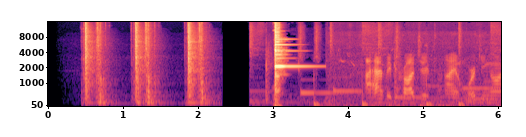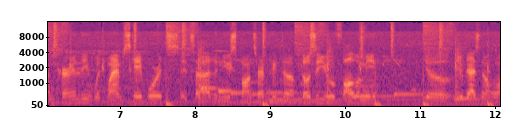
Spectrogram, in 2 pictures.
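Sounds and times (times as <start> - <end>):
typewriter bell ding: 3.0 - 3.7.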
